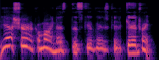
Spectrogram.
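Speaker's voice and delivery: high, bright eager agreement, mock-keen; squeaky over-eager yes to a drink. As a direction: jump at the offer in a high voice. Eager reply to drink invite.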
